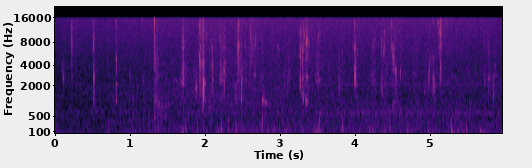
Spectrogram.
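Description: Biting and chewing as someone eats fish with chili: many faint, irregular crisp clicks and small crunches with no talking.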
